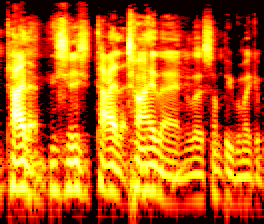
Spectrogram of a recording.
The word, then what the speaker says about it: Thailand: I guess it's something to do with the Thai language. Yeah, because really. the Thai comes from the Thai language, and we should not pronounce it as an English word. That's right. Yeah. And we put the H in there just to somebody has to confuse us.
